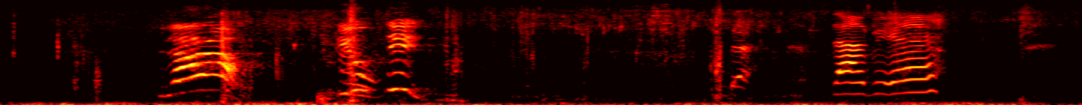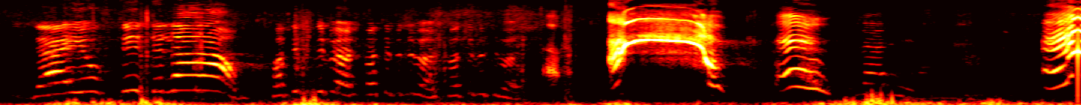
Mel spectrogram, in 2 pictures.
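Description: A young child calls out in a high voice nearby, outdoors.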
